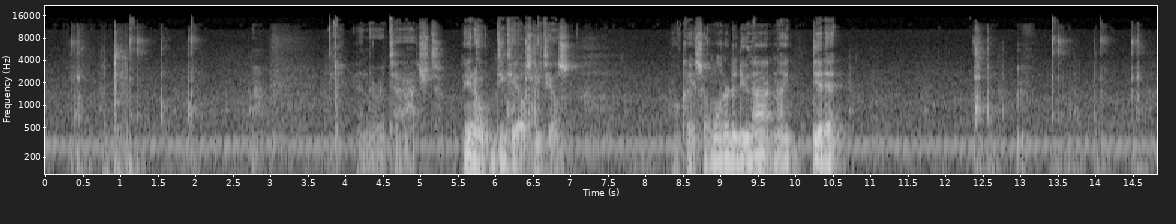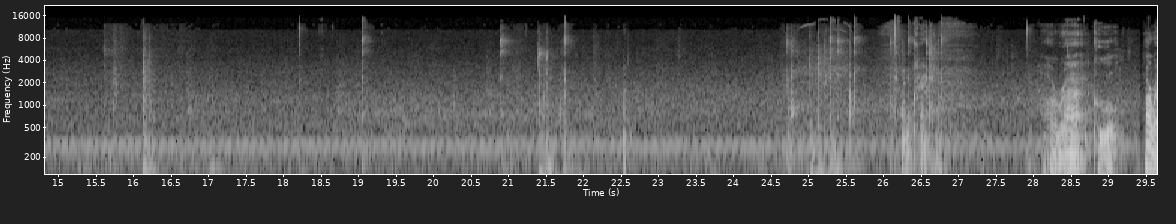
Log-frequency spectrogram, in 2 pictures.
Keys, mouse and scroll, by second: 1.0 ctrl+s, 6.7-8.6 middle drag, 13.5-15.1 drag, 16.1 KP_1, 19.1-21.0 drag, 21.5 a, 21.8-23.0 middle drag, 25.1 ctrl+s.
